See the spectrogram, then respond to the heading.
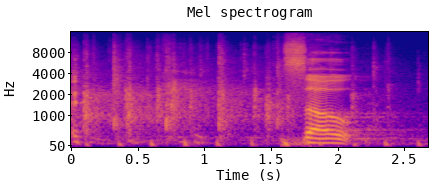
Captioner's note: applause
